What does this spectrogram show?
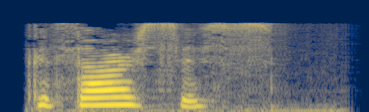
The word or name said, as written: katharsis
